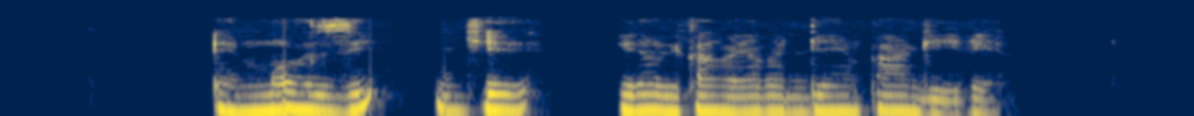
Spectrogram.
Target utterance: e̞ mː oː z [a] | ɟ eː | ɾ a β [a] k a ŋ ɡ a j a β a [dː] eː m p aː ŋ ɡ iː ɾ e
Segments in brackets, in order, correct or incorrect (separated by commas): incorrect, incorrect, correct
